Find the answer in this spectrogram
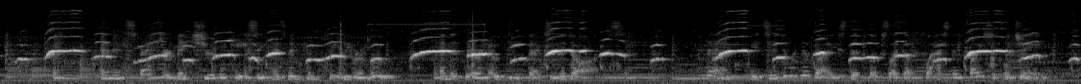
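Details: A pet male cockatiel, greeting his owner home from work after leaving his cage, whistles a lively string of clear, rising and falling notes, mostly the Andy Griffith theme, over a faint hum.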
